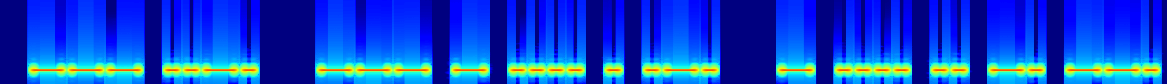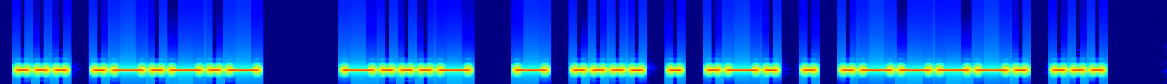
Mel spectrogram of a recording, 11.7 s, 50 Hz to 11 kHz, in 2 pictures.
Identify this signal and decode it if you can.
Morse code, heard as a keyed tone, about 25 wpm, 600 Hz. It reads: OF OTHER THINGS. <BT> THERE'S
